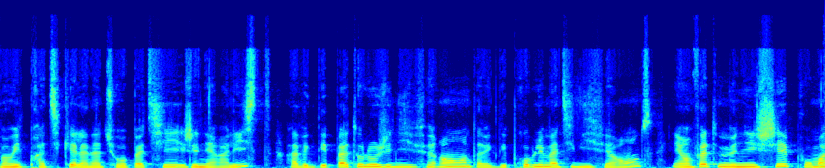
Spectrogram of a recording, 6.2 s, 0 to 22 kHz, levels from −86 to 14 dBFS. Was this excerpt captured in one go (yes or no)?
no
